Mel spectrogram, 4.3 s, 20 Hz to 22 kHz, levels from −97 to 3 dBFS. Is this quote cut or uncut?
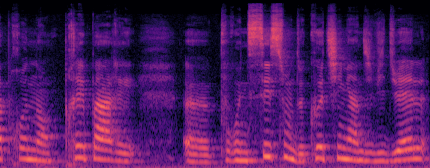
uncut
